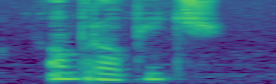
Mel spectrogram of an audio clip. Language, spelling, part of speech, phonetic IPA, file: Polish, obrobić, verb, [ɔbˈrɔbʲit͡ɕ], LL-Q809 (pol)-obrobić.wav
